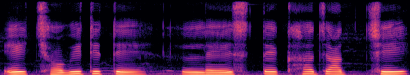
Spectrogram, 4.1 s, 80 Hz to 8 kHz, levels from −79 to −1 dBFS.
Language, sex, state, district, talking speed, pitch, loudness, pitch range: Bengali, female, Assam, Hailakandi, 75 wpm, 220 Hz, -15 LUFS, 210-230 Hz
